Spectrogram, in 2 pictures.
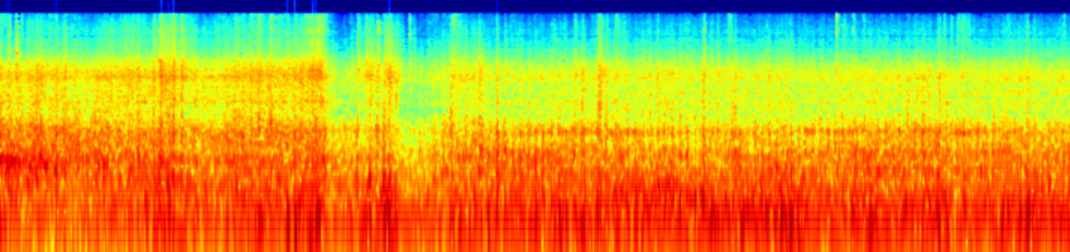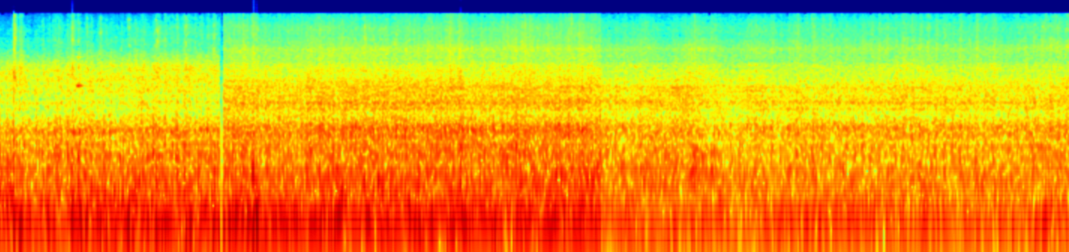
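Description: Sarnath Express passenger train running along the track: a steady, loud rush of rail noise with wheels clattering over the rail joints. The noise eases slightly about two-thirds of the way through.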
